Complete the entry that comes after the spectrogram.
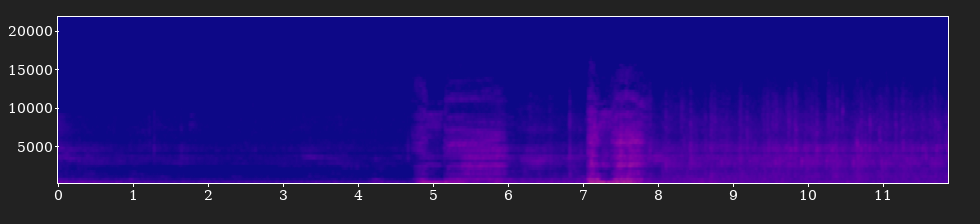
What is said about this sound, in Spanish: Ese fue el aplauso más hipócrita que yo he visto en mi vida entera. Está bien, se acepta.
